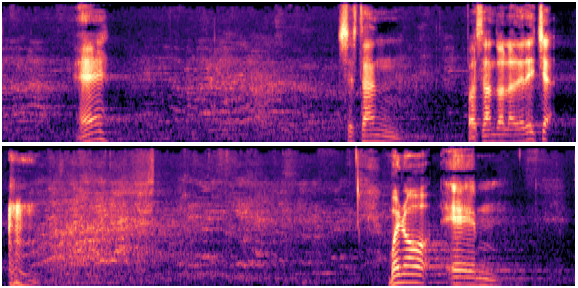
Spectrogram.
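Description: A man speaks through loudspeakers in a large echoing hall, in short phrases with pauses.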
